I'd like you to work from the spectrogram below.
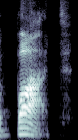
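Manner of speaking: "bot" cut short, stopping hard on the final T; clipped "bot" with an unreleased T ending; stop on the T. Shown as a demonstration. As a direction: say "bot" ending right on the T, no trailing vowel. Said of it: "Só para no T ali".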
